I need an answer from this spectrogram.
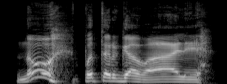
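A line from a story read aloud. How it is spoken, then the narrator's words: Laughing. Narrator (Russian): говорит ему Малахин, смеясь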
